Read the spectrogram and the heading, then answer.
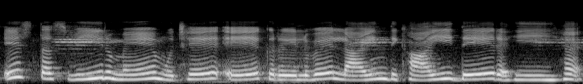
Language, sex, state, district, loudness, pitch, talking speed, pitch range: Hindi, female, Madhya Pradesh, Katni, -11 LUFS, 240 Hz, 115 wpm, 215-260 Hz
